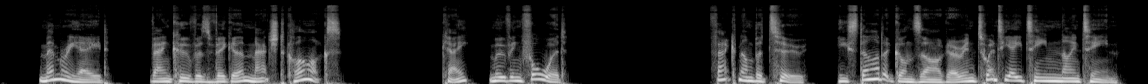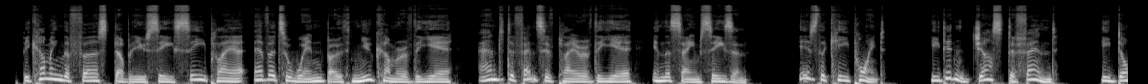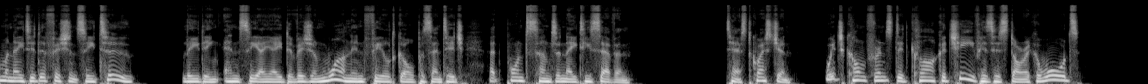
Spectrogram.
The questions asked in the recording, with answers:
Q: Which conference did Clark achieve his historic awards?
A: Correct answer. WCC.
